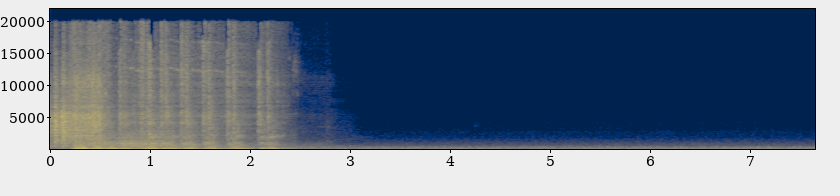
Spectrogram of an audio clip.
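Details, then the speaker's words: 1986 Camaro Z28 350 small-block V8 project car: starter cranks about two seconds without catching; fuel pump pumping and choke working but slightly stuck, braided fuel line leaking and needing replacement. "All right. It's definitely wanting to start up. Just this needs a new fuel line here."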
